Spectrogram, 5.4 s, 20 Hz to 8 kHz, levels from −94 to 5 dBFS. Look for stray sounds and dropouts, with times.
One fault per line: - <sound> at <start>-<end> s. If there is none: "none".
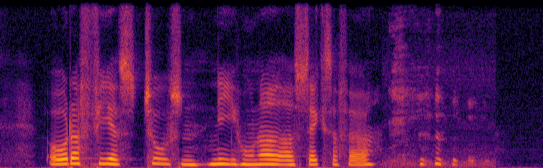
- laugh at 3.9-4.9 s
